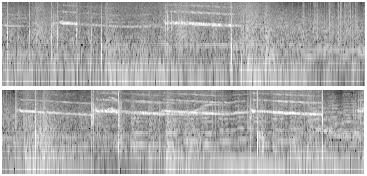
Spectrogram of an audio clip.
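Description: Consumer aerial fireworks going off in a fast, irregular string of sharp bangs and pops, with several falling whistles, over background music.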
